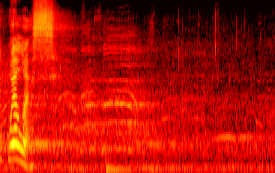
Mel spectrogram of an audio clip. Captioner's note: audience cheers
